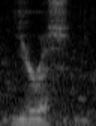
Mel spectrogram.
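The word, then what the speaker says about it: Gyruss: Urus, is that what uh Mike called it? Gaming Road Warrior. The G is silent. Urus controls and four-way.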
